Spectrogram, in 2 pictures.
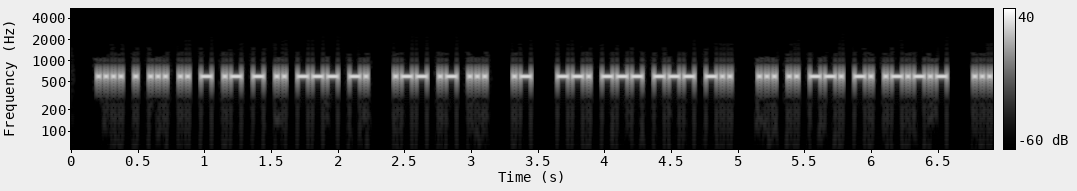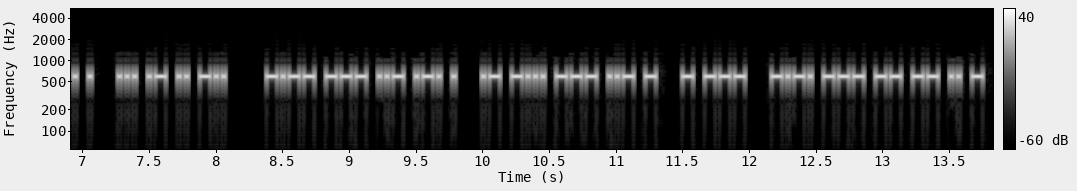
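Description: Morse code, heard as a keyed tone, about 44 wpm, 600 Hz. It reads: HESITATION WAS A GOOD SIGN. HE SAID YOURE ABOUT TO COMMIT
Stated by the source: Morse code at 43 wpm sending Ken Follett's novel Never in English, from CW med Gnister.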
